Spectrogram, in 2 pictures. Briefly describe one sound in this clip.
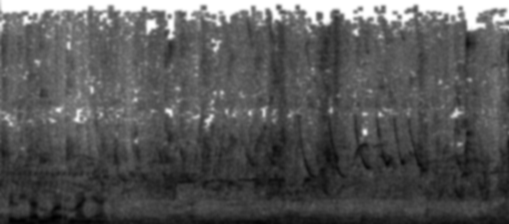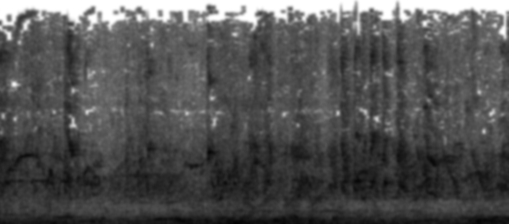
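Many canaries chirp and trill loudly all around.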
